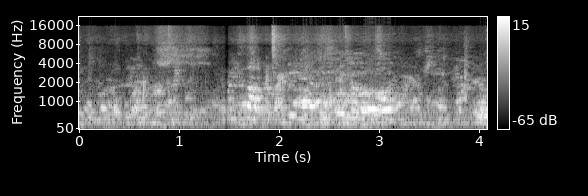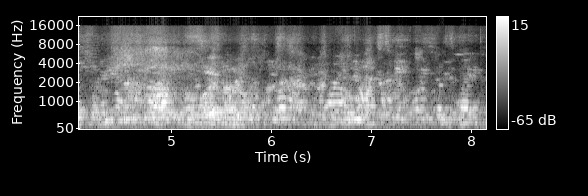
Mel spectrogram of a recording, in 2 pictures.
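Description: Indistinct chatter of many voices, the seated children among them, talking over one another with no clear words.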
